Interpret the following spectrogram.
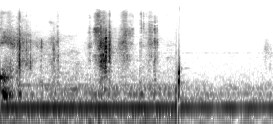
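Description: Handling noise from a camera being moved and set down: a few short scraping rustles and knocks on the microphone over a steady low hum. A sharp click comes a little after halfway, then only the hum.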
